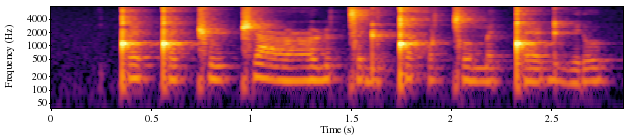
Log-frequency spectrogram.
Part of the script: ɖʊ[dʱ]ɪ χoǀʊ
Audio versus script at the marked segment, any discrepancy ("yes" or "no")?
yes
